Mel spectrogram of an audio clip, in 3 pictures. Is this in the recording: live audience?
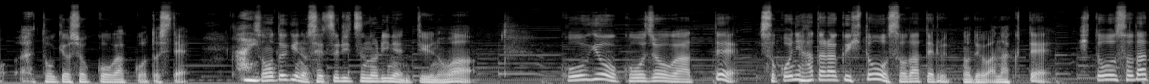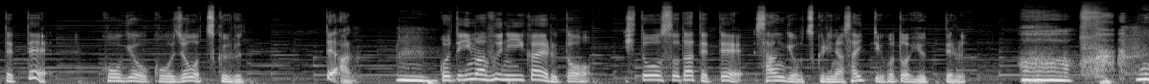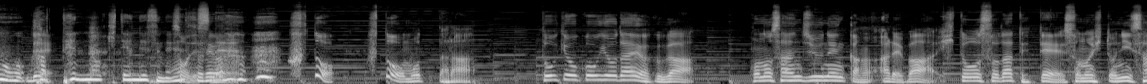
no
